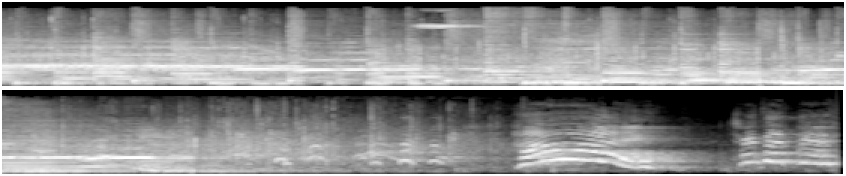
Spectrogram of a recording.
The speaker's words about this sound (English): Put your hands together and make incredible Guilty Feminist Birmingham welcoming noises for the wonderful Catherine Bohart.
